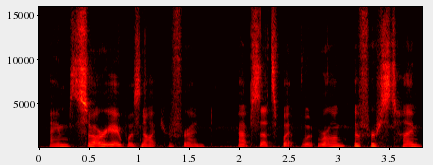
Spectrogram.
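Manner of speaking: muttered under the breath. Narrator voicing a tall character who hugs the player, muttering very quietly. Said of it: "he just sort of mutters".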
